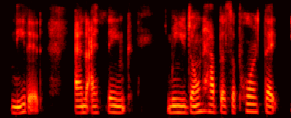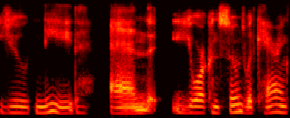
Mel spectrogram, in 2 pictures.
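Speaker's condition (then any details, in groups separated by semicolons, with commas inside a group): Stuttering; prolonged sounds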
